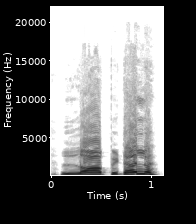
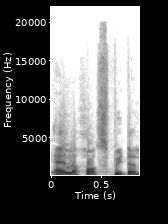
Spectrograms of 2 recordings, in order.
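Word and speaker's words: L'Hôpital: बिल्कुल सही सुना आपने, नाम है लॉपिटल रूल, ना कि एल हॉस्पिटल रूल। ये पता नहीं कहां से प्रथा चली आई है कि उसका नाम एल हॉस्पिटल पड़ गया, लेकिन उस बंदे का नाम हॉस्पिटल नहीं था। कोई माँ बाप अपने बच्चे का नाम हॉस्पिटल थोड़ी रखेंगे, तो उसका सही नाम था लॉपिटल।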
